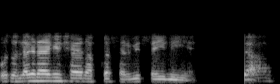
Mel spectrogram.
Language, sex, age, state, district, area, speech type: Urdu, male, 18-30, Bihar, Gaya, urban, conversation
